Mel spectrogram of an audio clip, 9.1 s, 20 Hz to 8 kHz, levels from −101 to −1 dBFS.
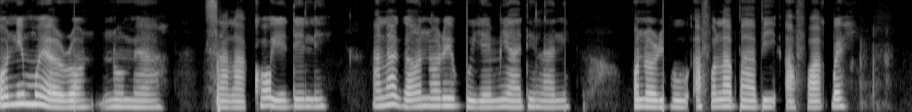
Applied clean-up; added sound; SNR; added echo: none; none; none; none.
